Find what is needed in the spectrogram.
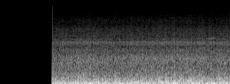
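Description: Silence, then about half a second in a sudden loud, steady rumbling noise, strongest in the bass with a hiss above it.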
